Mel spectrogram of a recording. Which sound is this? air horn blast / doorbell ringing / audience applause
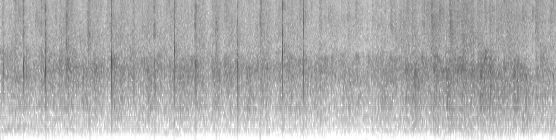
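audience applause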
